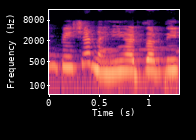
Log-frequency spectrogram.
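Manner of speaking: ordinary talk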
